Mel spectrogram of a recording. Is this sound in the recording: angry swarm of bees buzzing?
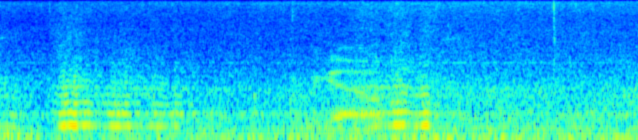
yes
